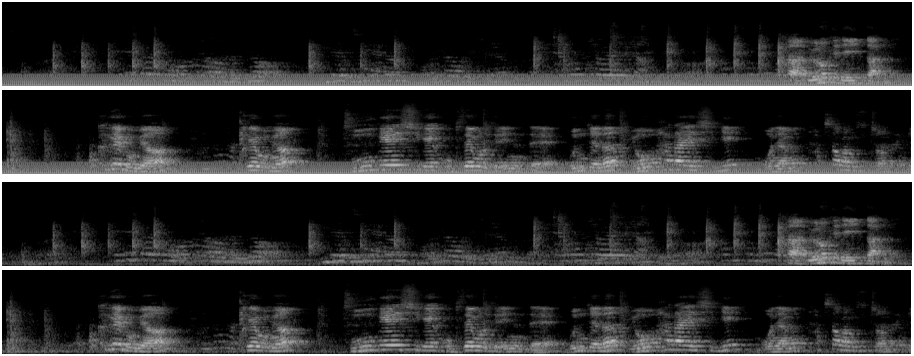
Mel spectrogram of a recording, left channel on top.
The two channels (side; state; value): left; noise; hum, 3 dB below the sound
